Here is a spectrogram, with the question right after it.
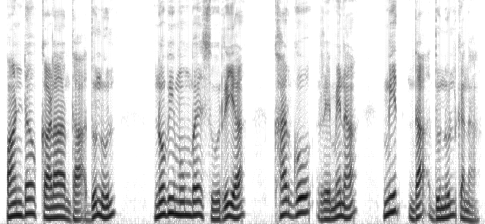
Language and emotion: Santali, neutral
